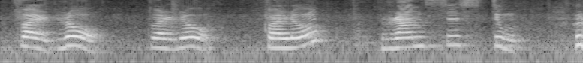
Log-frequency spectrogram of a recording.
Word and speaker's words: Pharaoh: This word is, how is it pronounced? Pharaoh.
